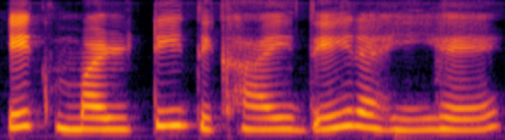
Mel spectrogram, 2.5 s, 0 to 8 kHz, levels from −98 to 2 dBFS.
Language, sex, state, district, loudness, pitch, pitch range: Hindi, female, Madhya Pradesh, Bhopal, -20 LUFS, 255 Hz, 245-295 Hz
